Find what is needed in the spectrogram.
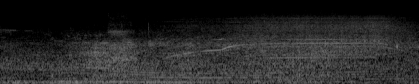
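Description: Radio-controlled model Beaver plane's motor and propeller spinning up: a whine that rises in pitch about a second and a half in, then holds steady.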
